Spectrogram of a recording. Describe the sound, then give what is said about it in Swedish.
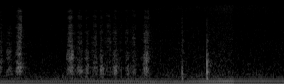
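Pen scratching on paper as a parish priest writes in the church register: faint, scratchy strokes in short bursts separated by pauses, over a steady low hum. “Så skrev prosten i församlingsboken några ord som man aldrig förr hade skrivit av någon av sina församlingsbor, utflyttad till norra Amerika.”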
